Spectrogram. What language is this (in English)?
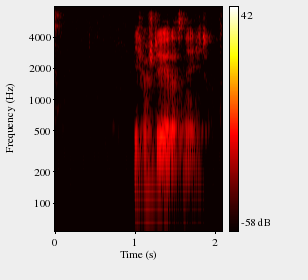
German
